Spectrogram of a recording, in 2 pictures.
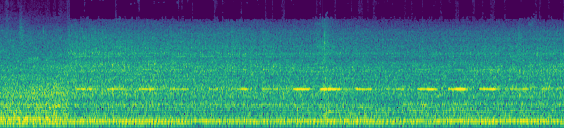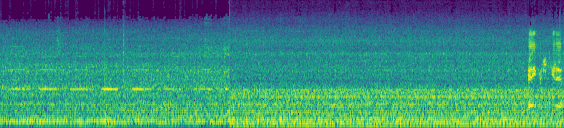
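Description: Truck reversing alarm beeping at an even pace over a steady engine hum. The beeps start just over a second in and stop about three-quarters of the way through.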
